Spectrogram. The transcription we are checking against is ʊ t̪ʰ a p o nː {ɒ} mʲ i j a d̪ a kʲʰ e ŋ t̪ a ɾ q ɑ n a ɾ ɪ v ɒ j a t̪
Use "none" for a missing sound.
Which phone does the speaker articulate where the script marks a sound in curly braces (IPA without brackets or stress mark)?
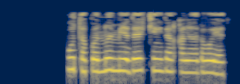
o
